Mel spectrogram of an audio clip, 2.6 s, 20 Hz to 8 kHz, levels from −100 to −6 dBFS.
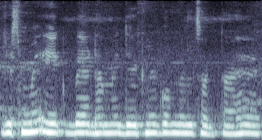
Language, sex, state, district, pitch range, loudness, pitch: Hindi, male, Arunachal Pradesh, Lower Dibang Valley, 175-185 Hz, -13 LUFS, 175 Hz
